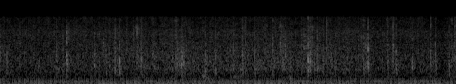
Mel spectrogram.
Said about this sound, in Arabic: إنها تمطر بغزارة. اللهم اجعله صيبا نافعا.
